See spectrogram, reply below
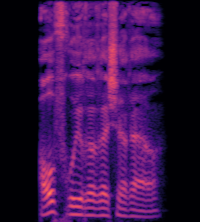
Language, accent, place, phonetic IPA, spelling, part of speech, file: German, Germany, Berlin, [ˈaʊ̯fʁyːʁəʁɪʃəʁɐ], aufrührerischerer, adjective, De-aufrührerischerer.ogg
- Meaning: inflection of aufrührerisch: 1. strong/mixed nominative masculine singular comparative degree 2. strong genitive/dative feminine singular comparative degree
